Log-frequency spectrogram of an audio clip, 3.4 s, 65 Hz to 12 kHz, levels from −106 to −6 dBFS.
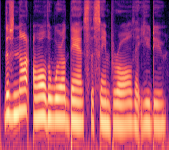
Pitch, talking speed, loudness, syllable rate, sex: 185 Hz, 215 wpm, -16 LUFS, 4.1 syllables/s, female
